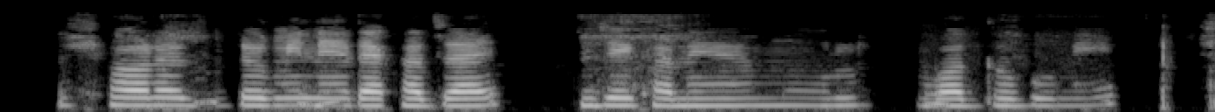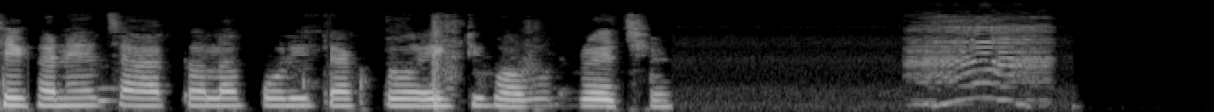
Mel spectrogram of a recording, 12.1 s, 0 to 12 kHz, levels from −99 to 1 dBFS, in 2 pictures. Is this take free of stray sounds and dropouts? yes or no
no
